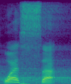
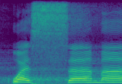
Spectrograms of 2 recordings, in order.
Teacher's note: bunyi Sin ya ditekan kemudian dimasukkan suaranya ke dalam saat ini sifatnya safir Ya jadi anginnya itu jelas ya wasa dan dibaca tipis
